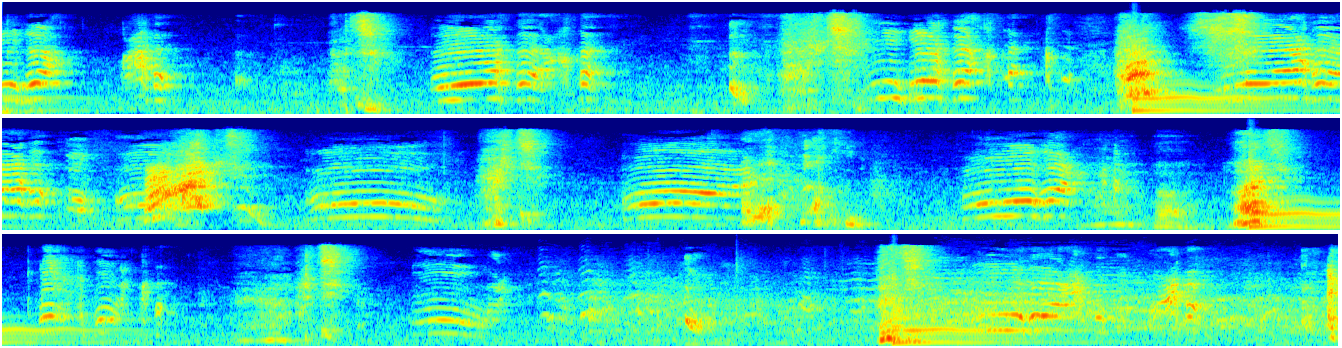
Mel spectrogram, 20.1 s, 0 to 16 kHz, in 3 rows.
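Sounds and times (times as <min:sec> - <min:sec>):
baby laughing: 0:05.6 - 0:06.9, 0:12.9 - 0:14.2, 0:16.0 - 0:20.0.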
